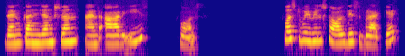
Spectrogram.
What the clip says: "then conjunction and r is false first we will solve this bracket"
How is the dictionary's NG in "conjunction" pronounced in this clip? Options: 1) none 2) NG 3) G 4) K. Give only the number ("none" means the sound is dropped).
2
